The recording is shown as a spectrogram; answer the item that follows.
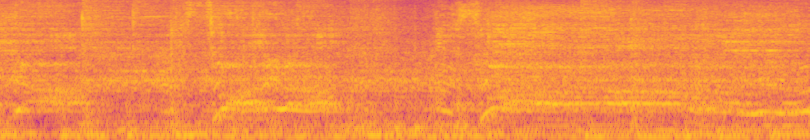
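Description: Rock band playing live through a PA: electric guitars and drums, with a vocalist singing and yelling over them.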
